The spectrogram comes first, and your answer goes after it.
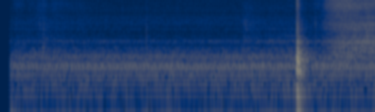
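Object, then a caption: Wooden countertop. A wooden countertop is scratched and tapped for ASMR. A low, steady tonal hum runs throughout; a single sharp, short tap lands near the end, followed by a soft, airy scratching hiss.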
